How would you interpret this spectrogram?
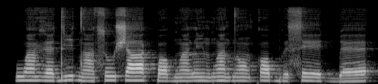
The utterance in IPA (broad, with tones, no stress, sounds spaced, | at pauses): w ã˧ ɣ ɛ˨ d i˦ d ã˨ s u˦ ʃ aː˦ k͡p ɔ˨ ɡʷ ã˧ l ĩ˧ ɡʷ ã˦ d ɔ̃˦˨ k ɔ˦ b ɨ˨ s eː˦˨ ɡ͡b ɛ˨˦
